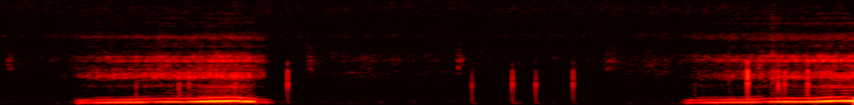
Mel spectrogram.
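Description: Two long, loud, rumbling low snores separated by a quiet pause with a few soft clicks; snoring.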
